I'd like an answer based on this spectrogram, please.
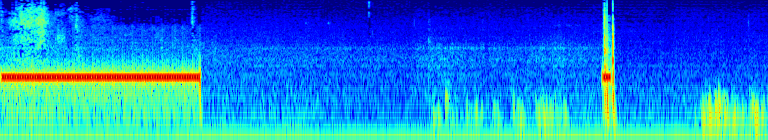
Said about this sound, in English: Nah, busy. Busy because it came from the same number from Skype.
